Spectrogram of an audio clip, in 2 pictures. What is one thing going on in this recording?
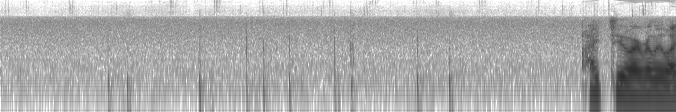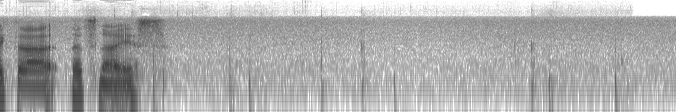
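Footsteps crunch softly in snow.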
